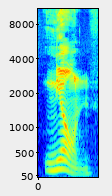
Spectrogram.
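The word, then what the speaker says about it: 년: in mandarin interesting but is pronounced nyon rather than nyan so the only real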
